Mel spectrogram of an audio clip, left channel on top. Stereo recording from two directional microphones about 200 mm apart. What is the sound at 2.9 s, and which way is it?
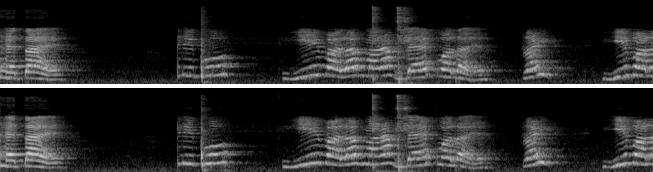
Speech, 40° right (ahead or behind).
